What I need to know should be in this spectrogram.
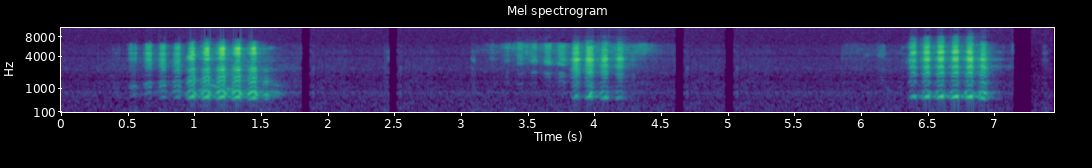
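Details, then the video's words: Three drawn-out goat bleats with a shaky, pulsing quaver, the middle one softer and rising in loudness, spaced about two and a half seconds apart against silence. "Ziegen Geräusch - Geräusche von Ziegen"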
